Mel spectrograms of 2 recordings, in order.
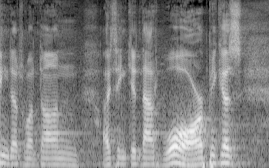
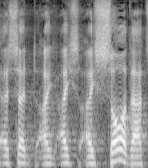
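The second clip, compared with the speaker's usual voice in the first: ordinary talk, nothing marked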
